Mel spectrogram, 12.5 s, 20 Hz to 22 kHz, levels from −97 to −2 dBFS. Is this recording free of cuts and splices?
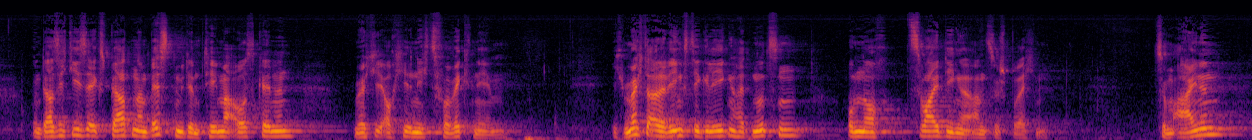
yes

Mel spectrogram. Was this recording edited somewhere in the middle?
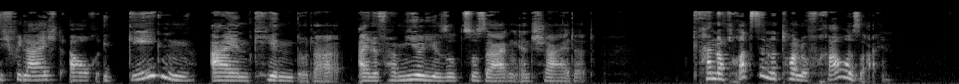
yes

